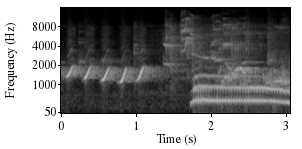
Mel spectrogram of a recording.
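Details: Captive shamas brought by their owner give five quick upslurred whistles in a row. A steady low drawn-out tone with strong overtones then takes over.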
